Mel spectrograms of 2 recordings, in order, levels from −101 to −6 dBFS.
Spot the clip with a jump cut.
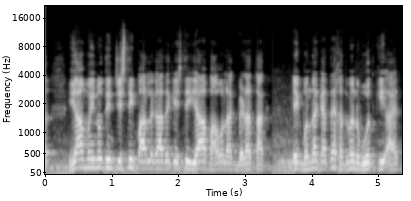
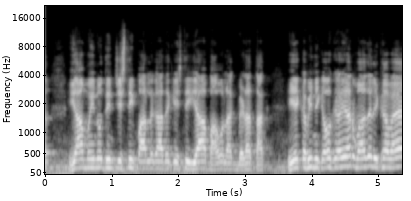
first; 1 cut; at 3.4 s

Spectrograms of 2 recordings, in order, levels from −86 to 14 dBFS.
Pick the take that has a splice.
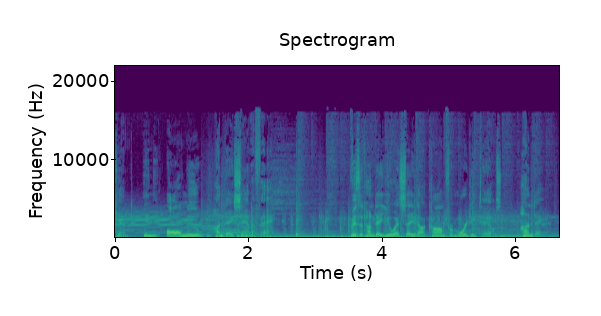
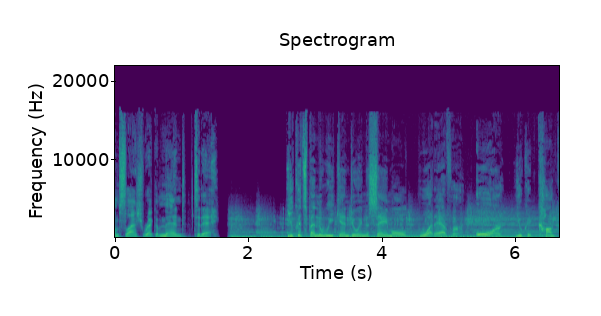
second; 1 cut; at 1.6 s

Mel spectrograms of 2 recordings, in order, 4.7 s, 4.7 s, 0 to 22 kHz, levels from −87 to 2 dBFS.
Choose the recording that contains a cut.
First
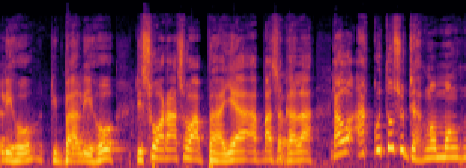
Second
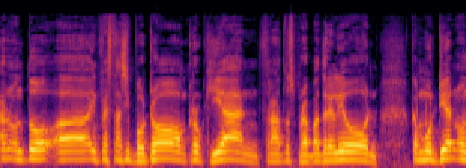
first; 1 cut; at 3.2 s

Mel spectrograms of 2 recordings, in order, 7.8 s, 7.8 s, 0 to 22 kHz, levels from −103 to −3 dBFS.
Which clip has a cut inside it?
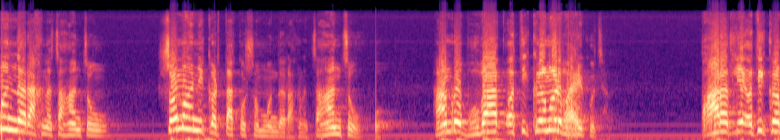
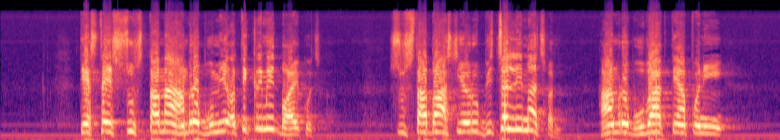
first; 1 cut; at 3.9 s

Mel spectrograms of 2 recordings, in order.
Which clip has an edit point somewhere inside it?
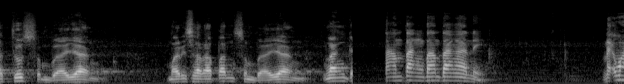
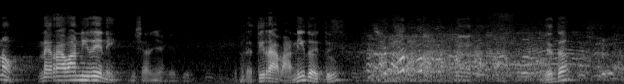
first; 1 cut; at 3.5 s

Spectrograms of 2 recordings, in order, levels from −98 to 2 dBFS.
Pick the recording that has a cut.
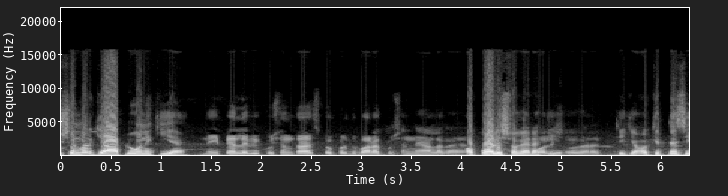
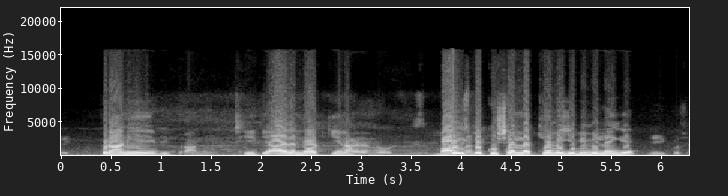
second; 1 cut; at 3.9 s

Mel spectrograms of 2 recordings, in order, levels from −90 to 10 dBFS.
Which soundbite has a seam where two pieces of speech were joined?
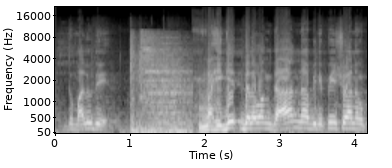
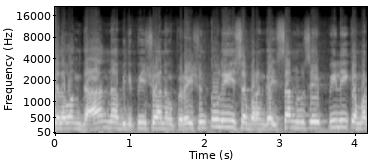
first; 1 cut; at 1.2 s

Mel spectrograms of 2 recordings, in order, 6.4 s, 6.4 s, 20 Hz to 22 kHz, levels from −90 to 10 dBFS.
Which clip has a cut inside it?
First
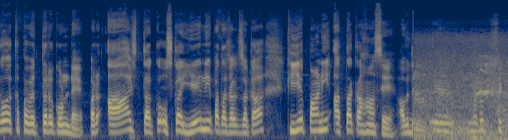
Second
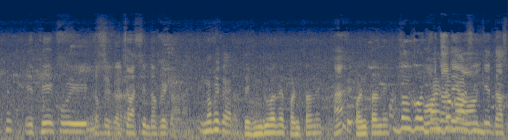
first; 1 cut; at 5.2 s

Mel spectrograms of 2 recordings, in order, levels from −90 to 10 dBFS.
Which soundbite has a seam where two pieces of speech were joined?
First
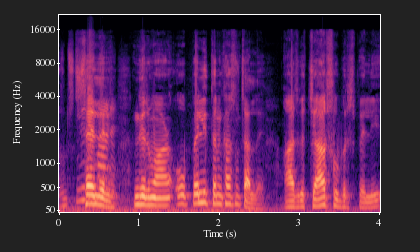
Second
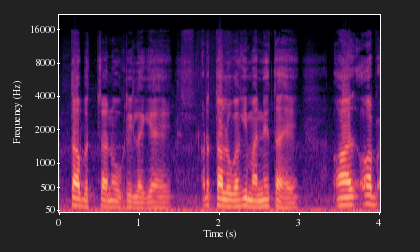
first; 1 cut; at 2.6 s

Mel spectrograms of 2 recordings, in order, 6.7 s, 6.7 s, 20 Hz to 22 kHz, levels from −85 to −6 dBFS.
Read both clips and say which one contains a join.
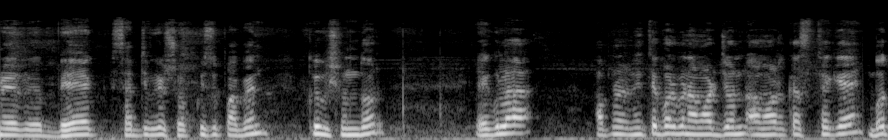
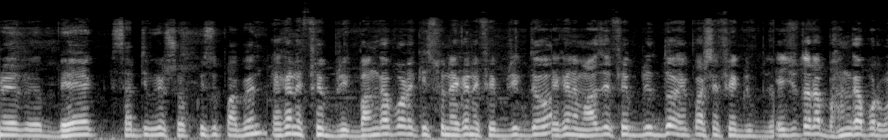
second; 1 cut; at 2.0 s

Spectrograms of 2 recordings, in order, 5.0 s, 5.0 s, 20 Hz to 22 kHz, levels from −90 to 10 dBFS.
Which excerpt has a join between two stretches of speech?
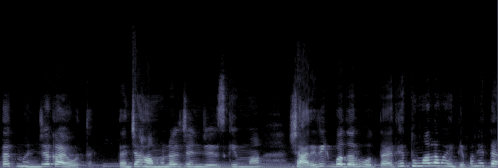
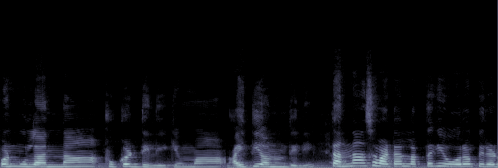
second; 3 cuts; at 1.0 s, 2.2 s, 3.3 s

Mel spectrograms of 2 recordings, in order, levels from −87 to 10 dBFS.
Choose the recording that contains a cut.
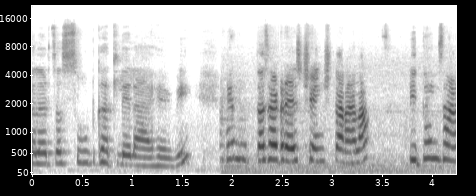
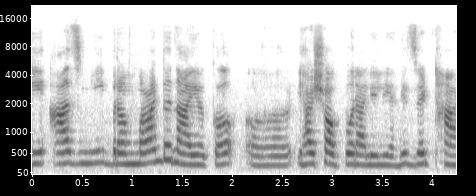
first; 1 cut; at 2.0 s

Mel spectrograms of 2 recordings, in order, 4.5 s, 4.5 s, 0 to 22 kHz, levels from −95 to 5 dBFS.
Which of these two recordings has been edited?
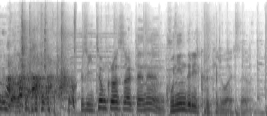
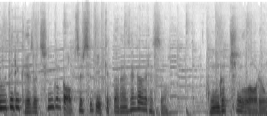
first; 2 cuts; at 1.2 s, 2.7 s

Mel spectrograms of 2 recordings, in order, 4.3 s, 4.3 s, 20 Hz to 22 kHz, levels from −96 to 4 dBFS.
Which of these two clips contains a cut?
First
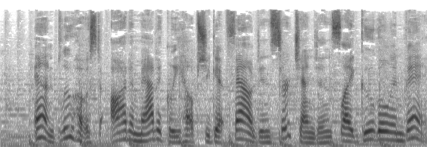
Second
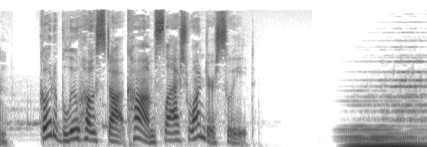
second; 1 cut; at 3.3 s

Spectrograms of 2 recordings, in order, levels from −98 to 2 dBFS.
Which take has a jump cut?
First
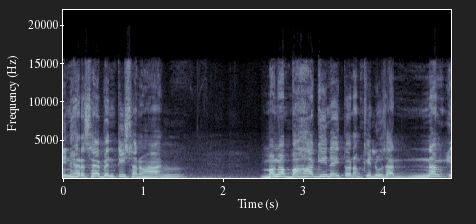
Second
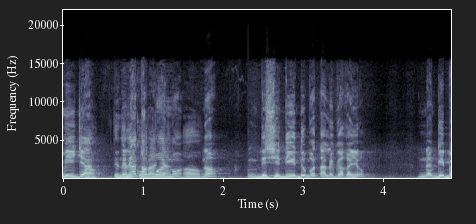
second; 1 cut; at 2.3 s

